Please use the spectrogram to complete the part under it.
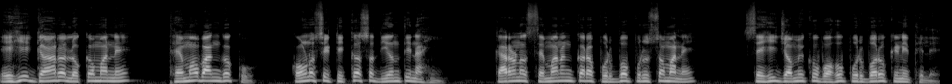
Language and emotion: Odia, neutral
